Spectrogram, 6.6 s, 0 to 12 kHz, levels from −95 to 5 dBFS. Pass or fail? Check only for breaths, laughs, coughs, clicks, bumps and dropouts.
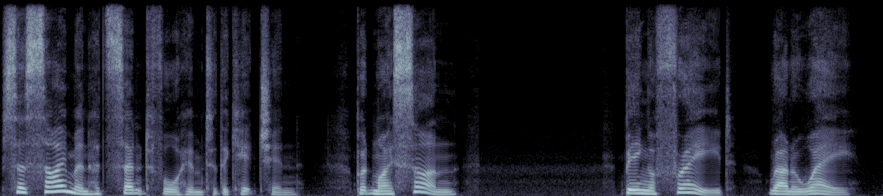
pass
